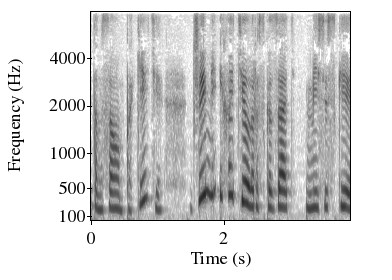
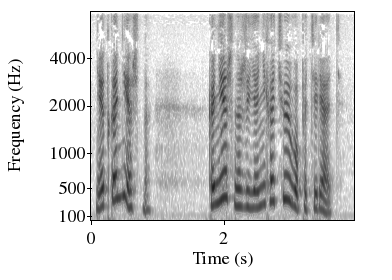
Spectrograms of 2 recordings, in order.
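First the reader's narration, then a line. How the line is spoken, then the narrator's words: Calm, smiling reply. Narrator (Russian): улыбнулся в ответ Джимми спокойно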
